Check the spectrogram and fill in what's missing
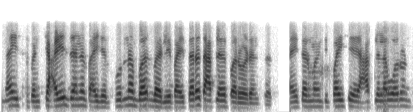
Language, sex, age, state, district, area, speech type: Marathi, male, 18-30, Maharashtra, Ahmednagar, rural, conversation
